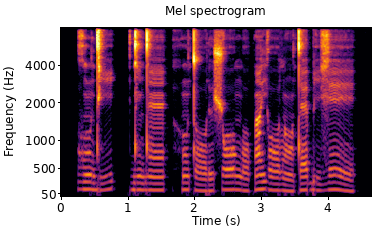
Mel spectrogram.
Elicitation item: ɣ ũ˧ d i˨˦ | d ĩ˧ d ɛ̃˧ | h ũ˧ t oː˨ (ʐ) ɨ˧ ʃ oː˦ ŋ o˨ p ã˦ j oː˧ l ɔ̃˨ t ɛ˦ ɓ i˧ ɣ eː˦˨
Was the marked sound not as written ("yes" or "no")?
yes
